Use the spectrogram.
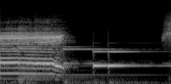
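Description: A single wavering sheep bleat, loud and close, followed by a couple of short tonal blips.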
